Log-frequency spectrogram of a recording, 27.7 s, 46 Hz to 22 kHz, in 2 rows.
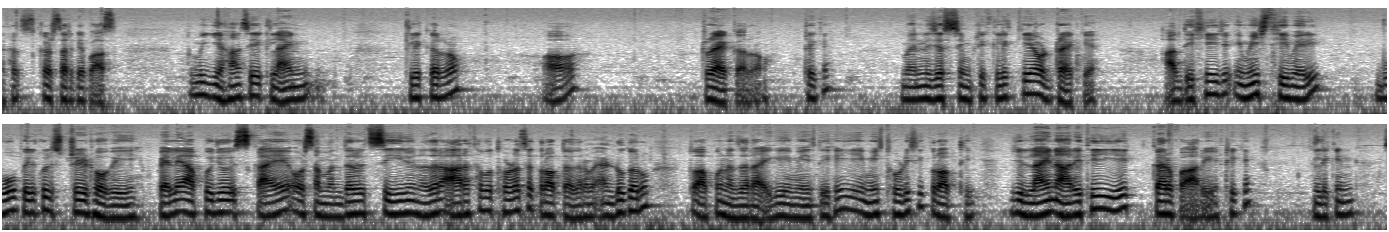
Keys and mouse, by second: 4.8-12.3 drag, 20.3 ctrl+z.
